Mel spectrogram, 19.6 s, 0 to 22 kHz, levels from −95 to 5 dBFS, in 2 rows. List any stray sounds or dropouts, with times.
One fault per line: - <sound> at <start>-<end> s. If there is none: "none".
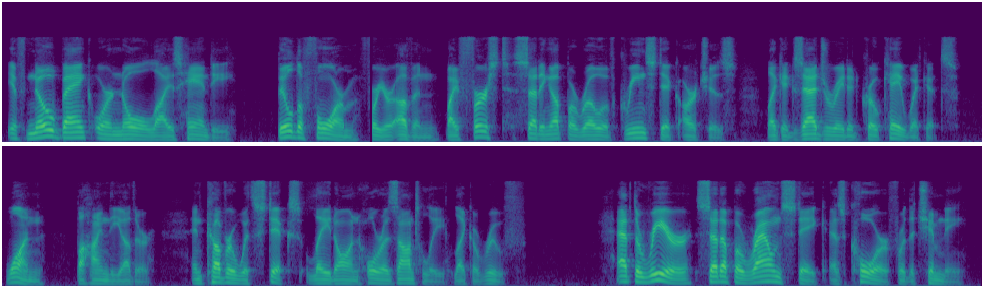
- dropout at 3.7-3.7 s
